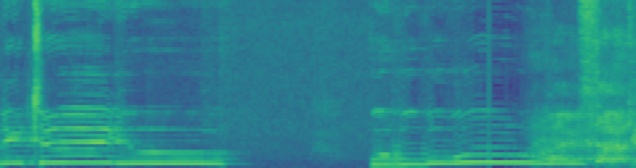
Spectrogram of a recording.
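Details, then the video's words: Two Scottish Terriers, Jack and Tiger, "sing", howling in long, steady tones that swell slightly then fade; they sing at any time with little provocation. "Scottie's Jack and Tiger! We call it singing!"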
